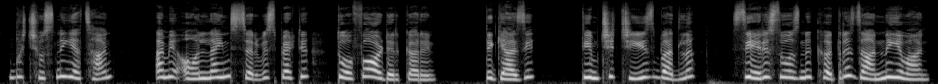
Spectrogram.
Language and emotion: Kashmiri, fearful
